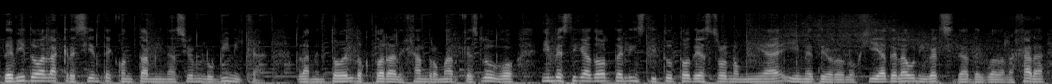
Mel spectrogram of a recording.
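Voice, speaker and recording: A man's voice: medium pitch, darkish tone. A man with a Mexican accent reading scripted radio news reports. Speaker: news reader. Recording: music bed behind the voice. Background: music.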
